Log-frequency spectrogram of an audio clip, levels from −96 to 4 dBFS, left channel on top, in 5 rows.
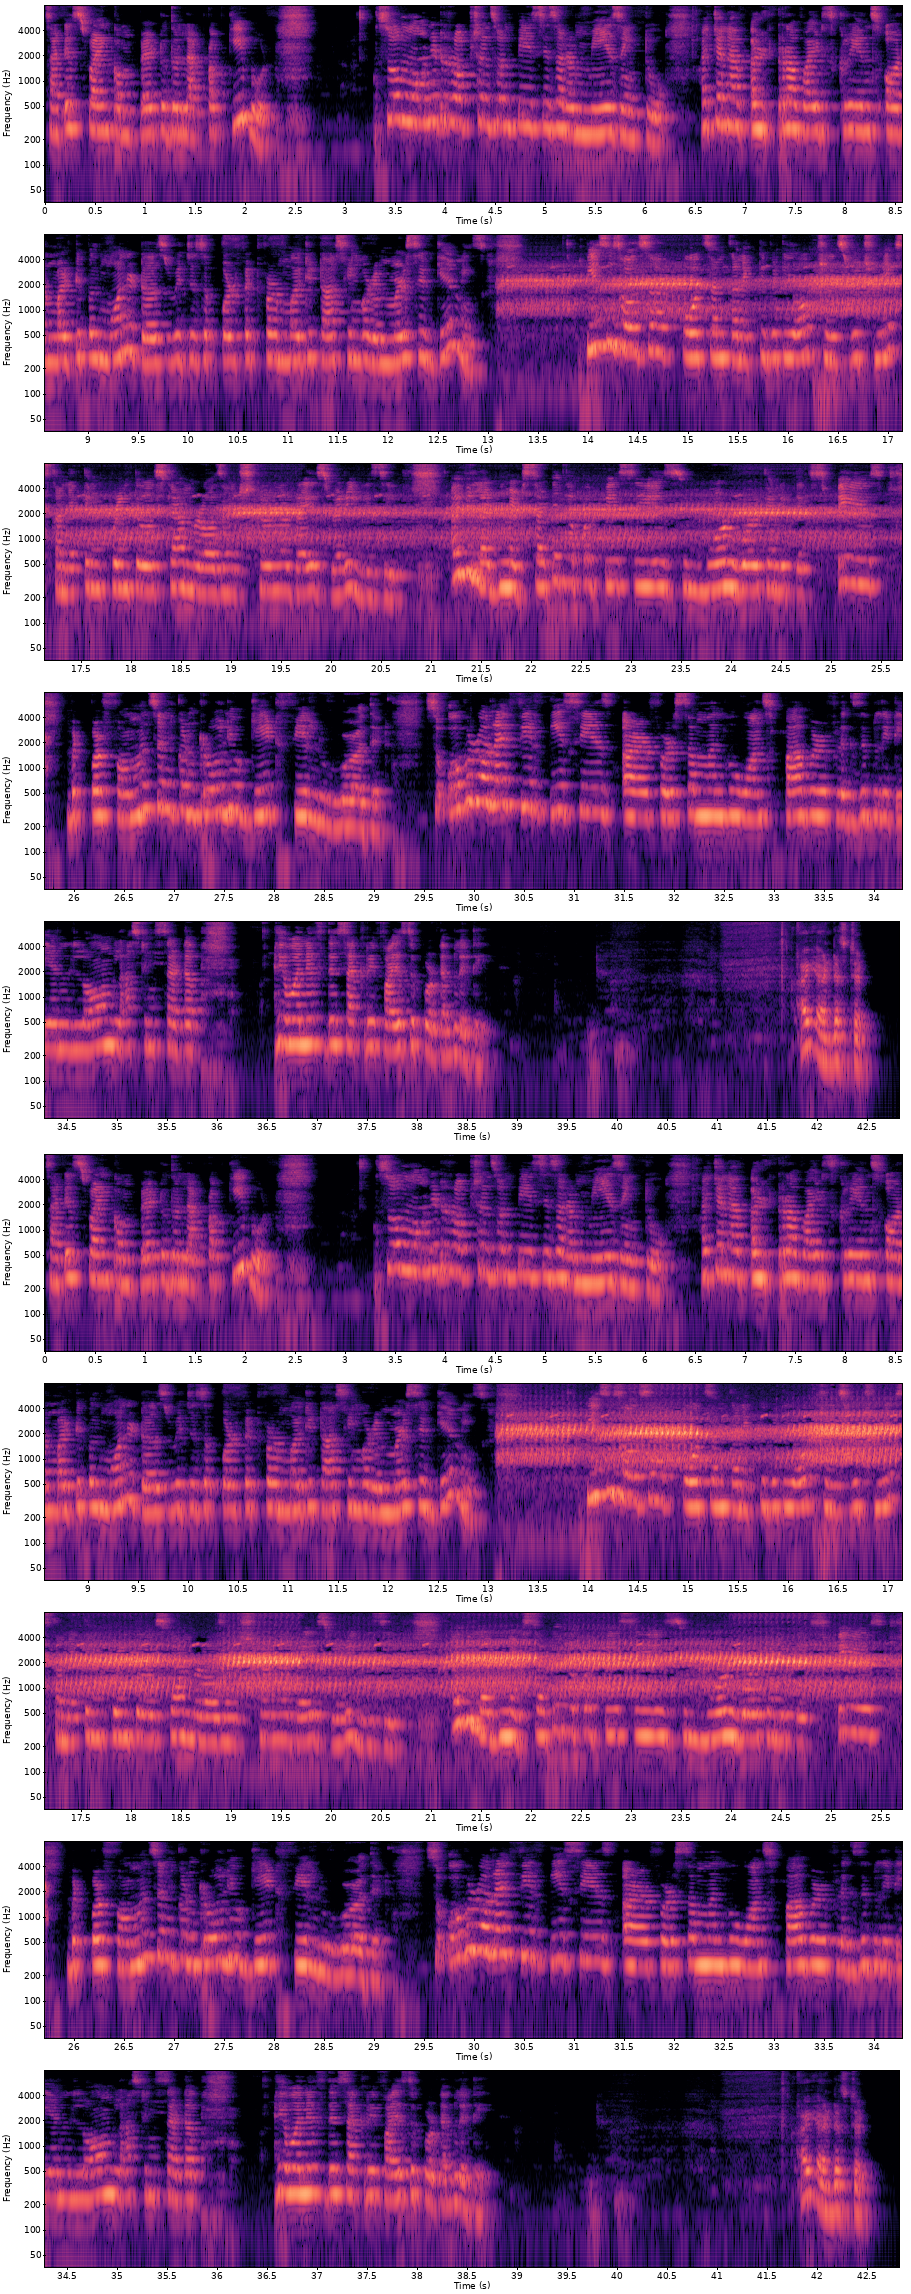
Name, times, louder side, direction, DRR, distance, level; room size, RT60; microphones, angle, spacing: voice 1, 0.0-2.6 3.3-13.3 14.0-36.2 36.6-38.7, left 1 dB, 30° left, 0.8 m, -28 dB
sound 1, 13.1-25.7, right 9 dB, 50° right, 0.3 m, -23 dB
voice 2, 40.7-42.4, left 1 dB, 60° left, 0.9 m, -32 dB
6.0 x 3.0 x 2.3 m
head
